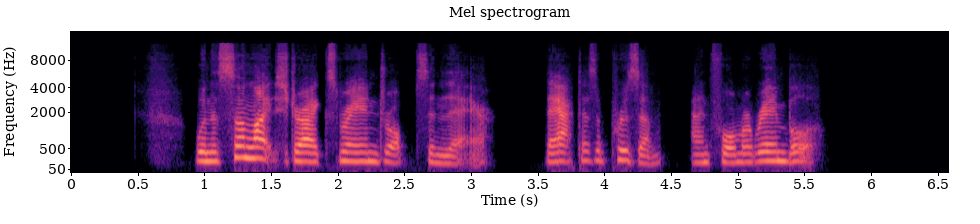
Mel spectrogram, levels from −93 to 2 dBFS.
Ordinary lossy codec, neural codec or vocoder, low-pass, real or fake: Opus, 16 kbps; codec, 16 kHz in and 24 kHz out, 0.4 kbps, LongCat-Audio-Codec, fine tuned four codebook decoder; 10.8 kHz; fake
